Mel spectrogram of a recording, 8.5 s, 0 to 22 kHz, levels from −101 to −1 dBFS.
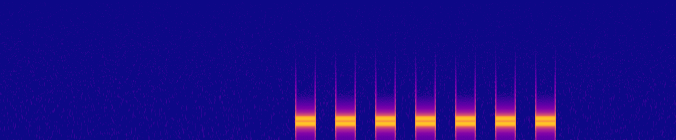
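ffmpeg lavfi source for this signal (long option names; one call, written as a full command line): ffmpeg -f lavfi -i "aevalsrc='0.237*(sin(2*PI*480*t)+sin(2*PI*620*t))*clip(min(mod(t,0.5),0.25-mod(t,0.5))/0.005,0,1)':duration=3.35:sample_rate=44100" out.wav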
